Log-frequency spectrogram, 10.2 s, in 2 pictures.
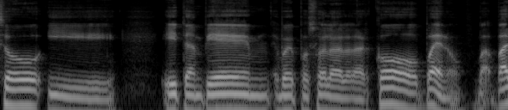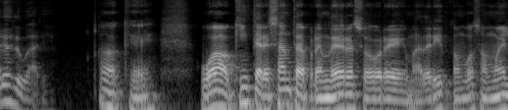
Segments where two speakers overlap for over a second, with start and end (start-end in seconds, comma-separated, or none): none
